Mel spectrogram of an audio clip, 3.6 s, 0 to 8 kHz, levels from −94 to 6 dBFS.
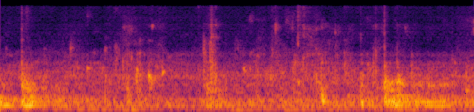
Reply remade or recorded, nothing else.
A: remade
